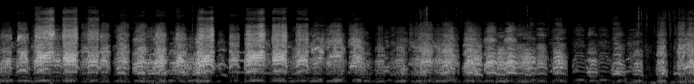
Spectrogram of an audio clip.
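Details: Young grown geese, former goslings, noisy and hungry in snow at Sloterpark, Amsterdam, on 3 February, crowding for bread and pecking. Filmed with a Sanyo SH1 camera. Harsh, nasal honks overlap in a rapid, uneven chorus, bursts roughly every two seconds.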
